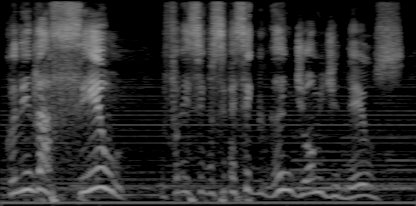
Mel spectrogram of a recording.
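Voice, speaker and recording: Over music, a pastor preaches a fervent sermon during a live church service, calling out to the congregation and having them repeat after him. His voice is high and animated, and he speaks at a quick pace.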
